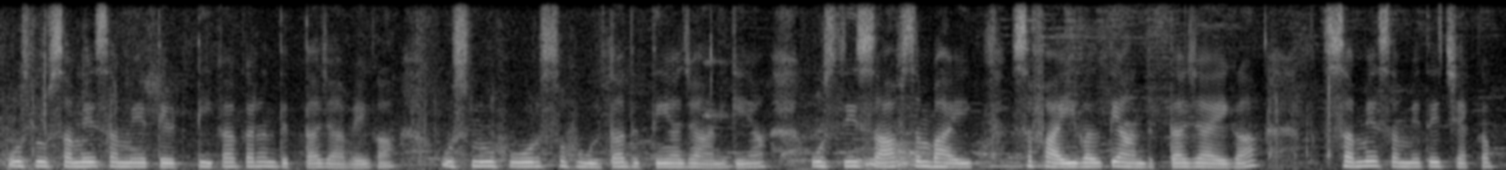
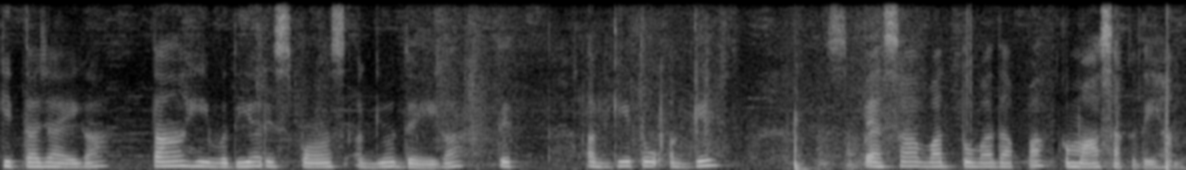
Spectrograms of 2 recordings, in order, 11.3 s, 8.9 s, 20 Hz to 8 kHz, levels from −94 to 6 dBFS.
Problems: constant background noise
